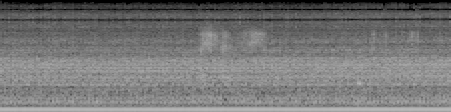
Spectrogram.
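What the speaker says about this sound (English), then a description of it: "Bit of an S-bend and an uphill, so it slows the tractor down a little." A tractor engine labours at a low, steady drone as it slows on an uphill S-bend while carting muck, a continuous rumble with no clear change in pace.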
